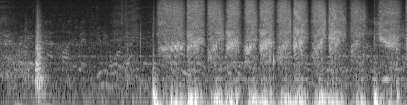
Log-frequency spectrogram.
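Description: Sticky lint roller rolled across a tabletop: a rubbing crackle, about three or four crackles a second over a dull rumble. It starts about three seconds in and stops just before the end.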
